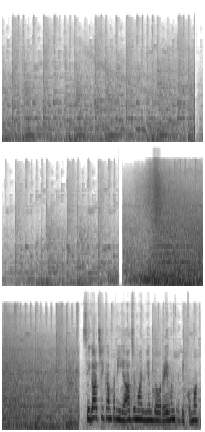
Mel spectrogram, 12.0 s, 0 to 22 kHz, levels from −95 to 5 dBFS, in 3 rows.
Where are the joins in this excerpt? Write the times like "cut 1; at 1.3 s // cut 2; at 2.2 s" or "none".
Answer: cut 1; at 9.5 s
